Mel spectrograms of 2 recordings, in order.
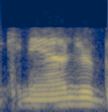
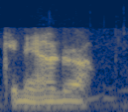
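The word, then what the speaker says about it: Canowindra: It's not always pronounced as it's spelt, but, yeah, obviously we're quite proud. Out in the central west of New South Wales, it's definitely Canoundra,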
